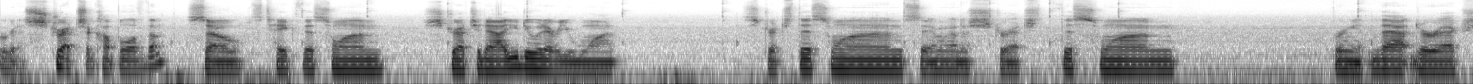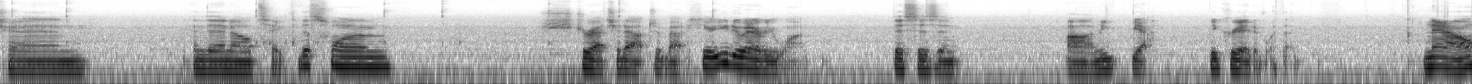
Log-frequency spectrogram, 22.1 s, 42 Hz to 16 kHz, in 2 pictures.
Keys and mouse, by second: 2.1-10.3 drag, 11.0-21.0 drag.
